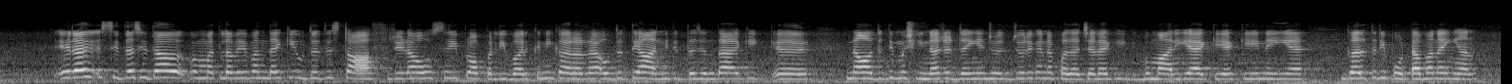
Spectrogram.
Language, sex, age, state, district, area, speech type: Dogri, female, 18-30, Jammu and Kashmir, Jammu, rural, spontaneous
